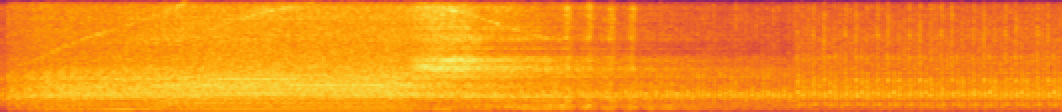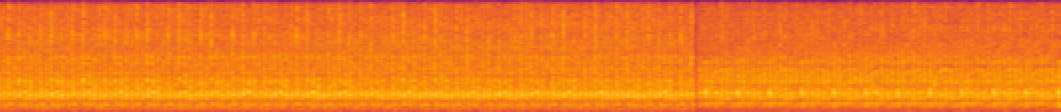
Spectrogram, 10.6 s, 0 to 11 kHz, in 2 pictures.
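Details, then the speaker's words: BMW 330d restarted after a cooling-system rebuild (head gasket vs cracked oil cooler suspected) while bleeding coolant: steady hissing whoosh over an even idle at constant speed, turbo discharging intermittently; turbo hose fit doubted. "Here Simon was maintaining the same engine speed but tubrocharger discharges sometimes, looks like there is a issue here"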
